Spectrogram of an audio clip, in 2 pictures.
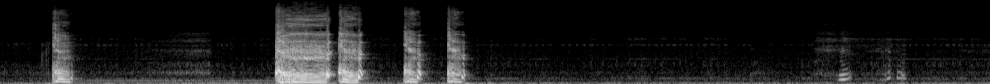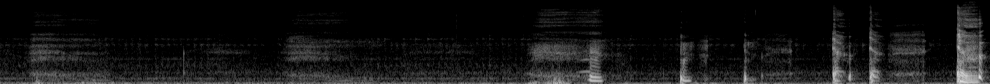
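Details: An adult sick for about two weeks is left with a severe barking cough: several harsh, loud coughs with quieter throat clearing between them.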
